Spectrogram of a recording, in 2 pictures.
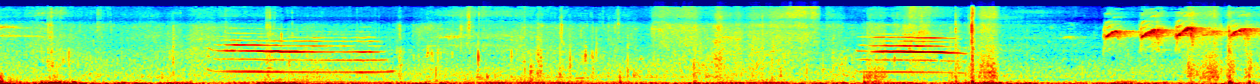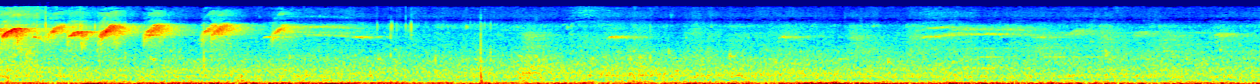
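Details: A stray cat living at a shrine meows while being talked to: two long, clear, drawn-out meows of about a second each, near the start and around seven seconds in, followed by a burst of bright, high chirping sounds.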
